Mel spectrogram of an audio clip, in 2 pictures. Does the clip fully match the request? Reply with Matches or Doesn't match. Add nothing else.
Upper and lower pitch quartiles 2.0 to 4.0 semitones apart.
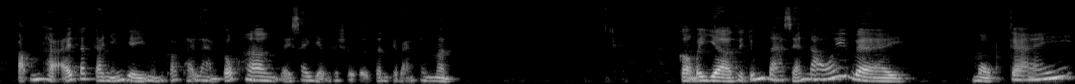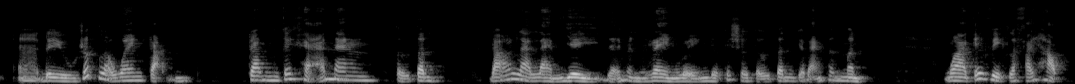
Doesn't match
